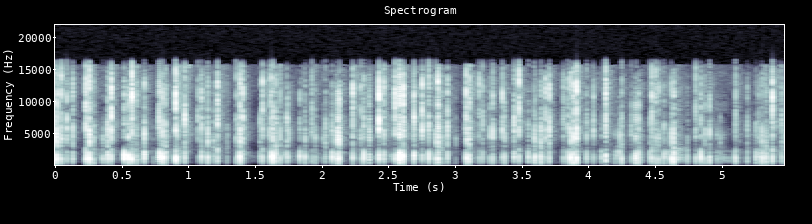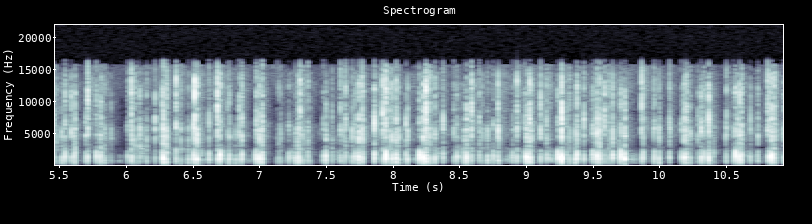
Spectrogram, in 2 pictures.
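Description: Fingertips and dark nails rapidly tap and scratch the back of a smartphone held landscape in a black plastic case. The result is a dense, continuous stream of quiet, dry clicks and scrapes with almost no ring, centered in the midrange with little low end.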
